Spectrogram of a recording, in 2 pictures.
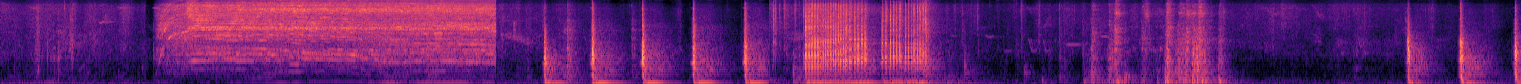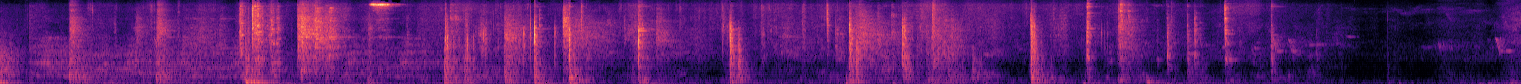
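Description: A power drill runs for about three seconds, then a quick series of knocks, followed by irregular clanks and clicks of metal gate panels and fittings being put in place.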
